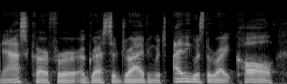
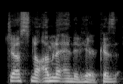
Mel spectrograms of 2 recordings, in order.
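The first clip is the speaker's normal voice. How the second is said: ordinary talk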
